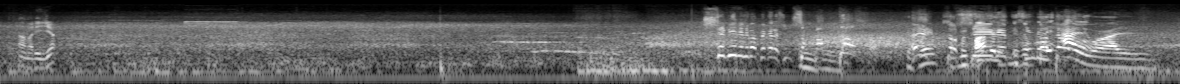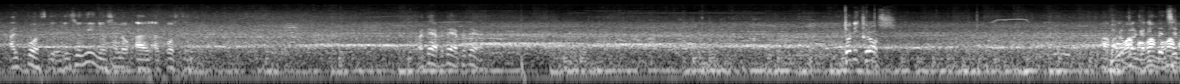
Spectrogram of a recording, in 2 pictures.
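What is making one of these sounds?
A large stadium crowd roars and cheers steadily.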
